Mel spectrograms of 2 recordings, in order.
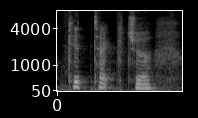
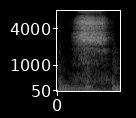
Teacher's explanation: notice the word architecture in english of course this is our kid texture with a k sound but in french it is still pronounced shh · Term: sh sound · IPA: [ʃ]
